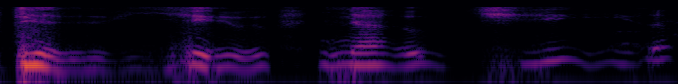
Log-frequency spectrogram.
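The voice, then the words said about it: Breathy crooning singing voice. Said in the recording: “begins to sing in that breathy voice”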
